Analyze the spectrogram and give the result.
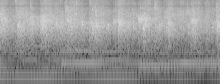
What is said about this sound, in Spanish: ¿Cuántos pueden dar gloria a Dios? Dele un fuerte aplauso a nuestro Dios. Aleluya.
